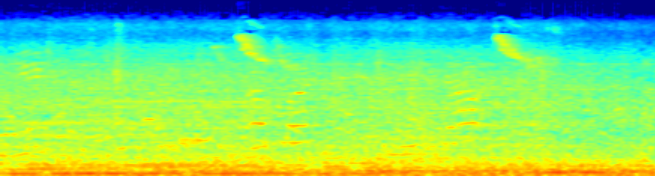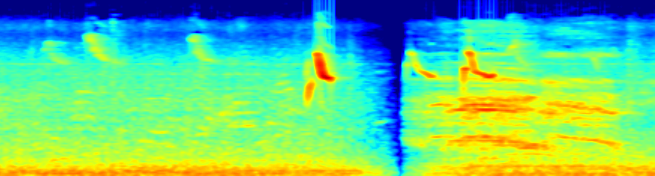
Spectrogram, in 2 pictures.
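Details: Male olive-backed tailorbird in full, varied song gives thin, high, down-slurred notes about once a second, then a sudden louder sharp phrase after a brief cut, over steady background hiss.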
